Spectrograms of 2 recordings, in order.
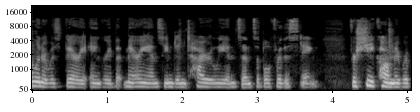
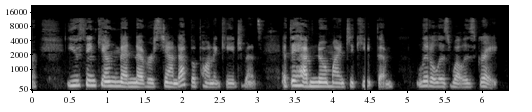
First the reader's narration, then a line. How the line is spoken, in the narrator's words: cried Lucy, eager to take some revenge on her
